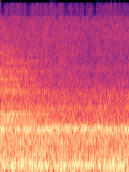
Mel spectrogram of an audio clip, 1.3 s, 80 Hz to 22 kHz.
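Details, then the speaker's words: Inverter 5006 paraffin (kerosene) workshop heater, 3.2 kW, owned about 15 years, after servicing: after the flame goes out, the fan runs a minute or two to cool the unit, an even steady whoosh and hum with no rattle; normal. "And as you can hear, the fan has come on, and that'll run for a minute or two just to blow cool air through the unit to cool it down."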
